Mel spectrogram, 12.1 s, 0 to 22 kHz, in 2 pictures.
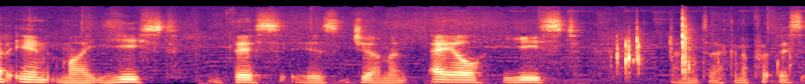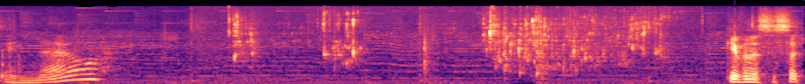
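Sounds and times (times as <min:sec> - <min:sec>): soft background music: 0:00.0 - 0:12.0
liquid trickling and splashing: 0:07.7 - 0:09.0, 0:09.6 - 0:11.2.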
